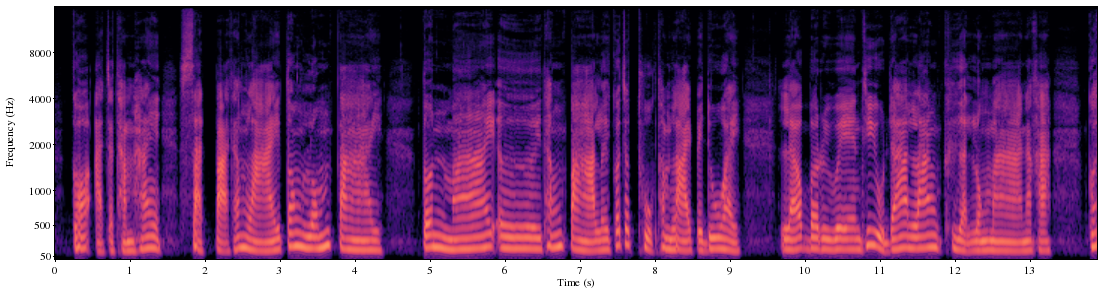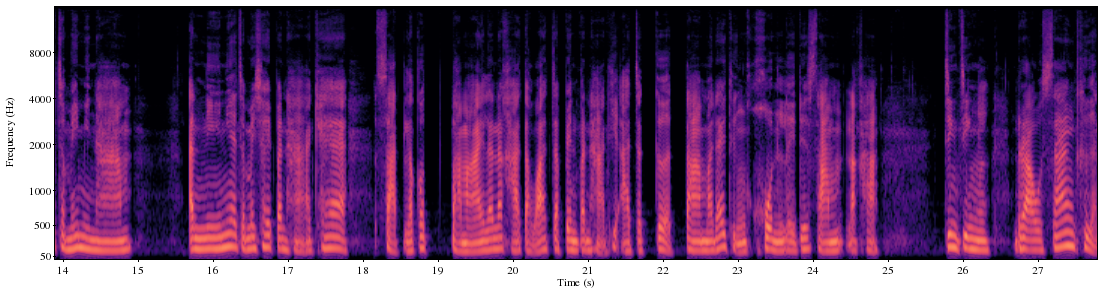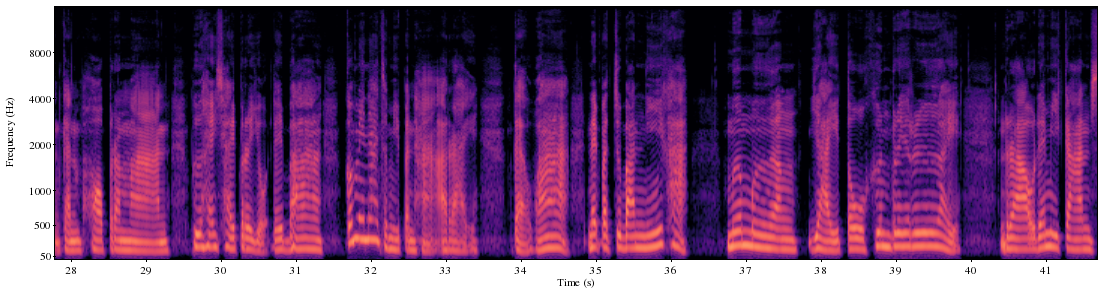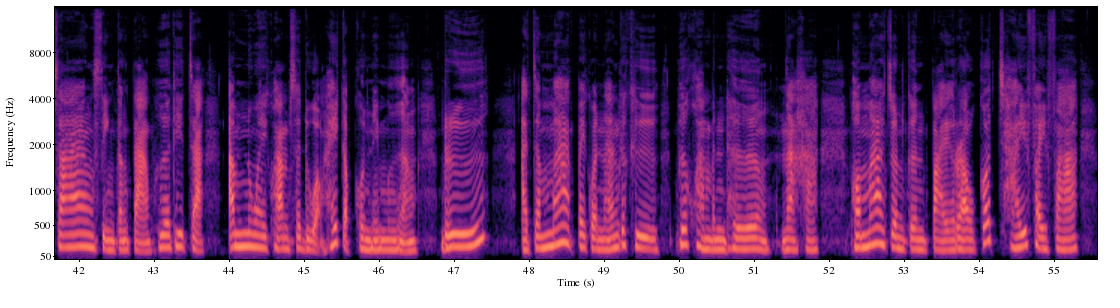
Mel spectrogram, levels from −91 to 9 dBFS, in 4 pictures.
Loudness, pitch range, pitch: -22 LUFS, 140-180 Hz, 155 Hz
